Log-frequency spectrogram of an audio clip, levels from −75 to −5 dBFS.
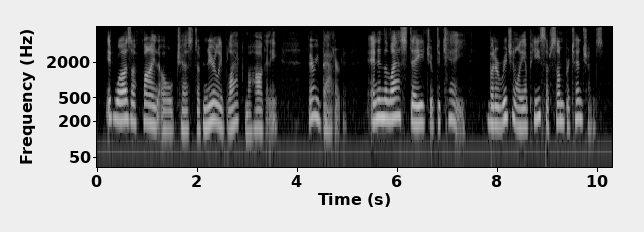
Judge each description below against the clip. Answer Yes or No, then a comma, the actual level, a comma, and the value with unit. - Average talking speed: Yes, average, 150 wpm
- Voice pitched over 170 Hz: Yes, high, 190 Hz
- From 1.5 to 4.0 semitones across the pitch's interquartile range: No, average, 5.0 semitones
